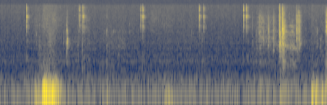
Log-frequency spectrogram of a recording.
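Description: Faint computer mouse clicks, about eight of them at irregular intervals, as MIDI notes are selected and edited, with a soft low thump about a second in.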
